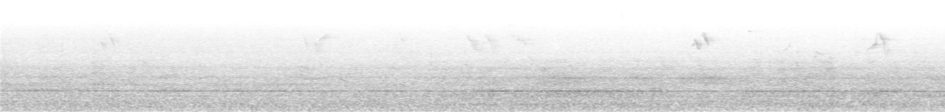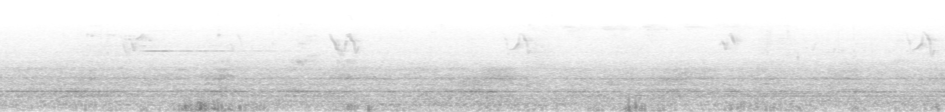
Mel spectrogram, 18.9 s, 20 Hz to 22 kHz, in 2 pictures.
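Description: A passenger train of 25T coaches rolling past at a distance, with a steady whining tone over the rumble and a couple of low thumps partway through. Birds chirp briefly now and then.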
